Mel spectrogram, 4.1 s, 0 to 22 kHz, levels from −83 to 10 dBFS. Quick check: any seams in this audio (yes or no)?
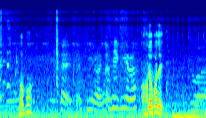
yes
